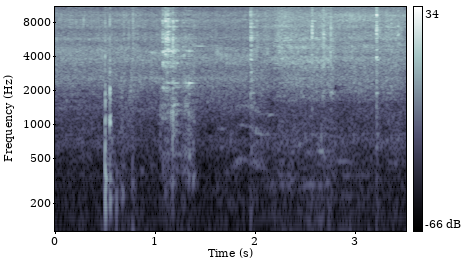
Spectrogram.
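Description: Chopped garlic, salt and sugar frying in a pan for a pumpkin and fish-head dish: soft sizzling with a few scraping stirs and clinks, close and fairly loud.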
